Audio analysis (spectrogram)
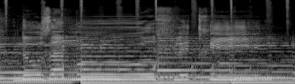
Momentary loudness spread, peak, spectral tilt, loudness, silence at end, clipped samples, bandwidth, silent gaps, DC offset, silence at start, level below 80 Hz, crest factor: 3 LU; -4 dBFS; -5 dB/octave; -19 LUFS; 0 s; under 0.1%; over 20 kHz; none; under 0.1%; 0 s; -30 dBFS; 14 dB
